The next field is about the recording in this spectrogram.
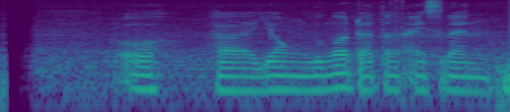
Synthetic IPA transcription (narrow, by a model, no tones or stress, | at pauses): ʔohhajɔŋluŋɔɖ̥ä̤t̪əŋa̰jslan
